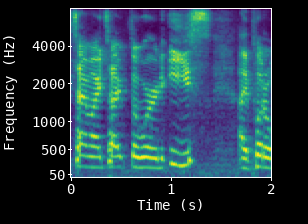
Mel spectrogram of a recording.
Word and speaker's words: Ys: immediately following his was i bet you're pronouncing wise too it's not pronounced that way if you say it though it's pronounced ease and he went on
